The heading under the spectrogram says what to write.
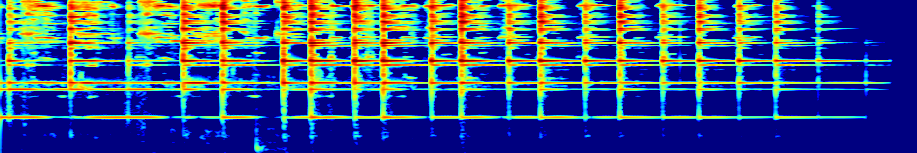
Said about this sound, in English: I think I heard it. What? The bell.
